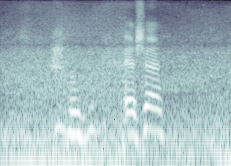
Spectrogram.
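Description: Steady low rumble of road traffic on a busy city street, with a man's voice briefly speaking over it in the middle.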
